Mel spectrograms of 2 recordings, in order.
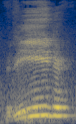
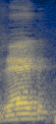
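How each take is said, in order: First: The vowel is a long 'ee' sound. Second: The vowel is a short 'eh' sound. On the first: It is the present tense. "रीड माने पढ़ना" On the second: It is the past tense. "रेड माने पढ़ा"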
